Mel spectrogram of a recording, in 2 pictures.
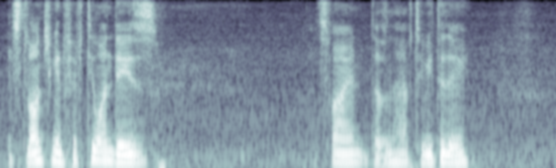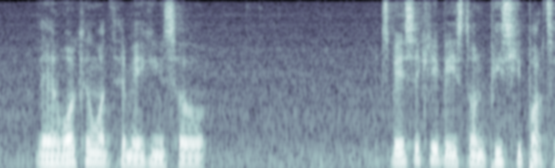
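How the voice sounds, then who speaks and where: Background noise is clearly audible as a man with a warm, mid-range voice runs a relaxed live stream. He muses aloud, hesitant and unscripted.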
